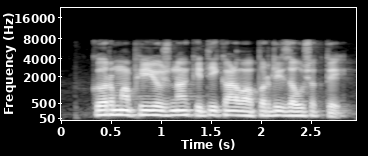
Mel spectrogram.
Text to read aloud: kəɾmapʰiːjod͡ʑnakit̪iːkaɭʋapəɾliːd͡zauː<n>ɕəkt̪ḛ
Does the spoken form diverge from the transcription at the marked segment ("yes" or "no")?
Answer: yes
